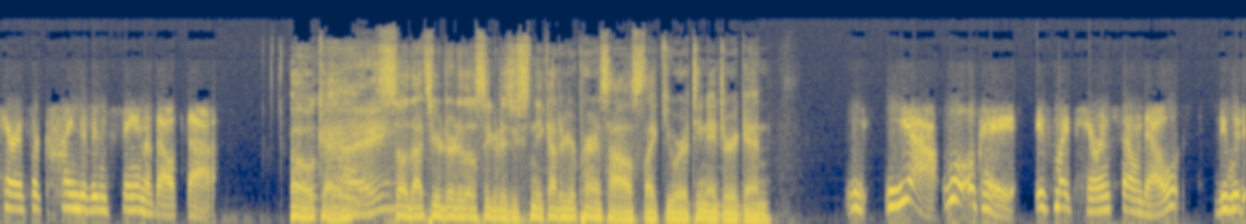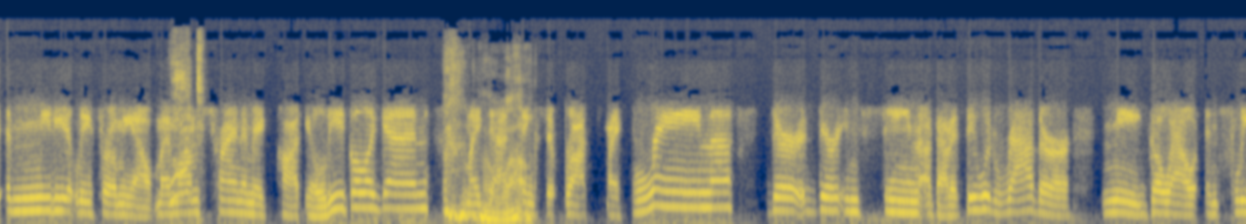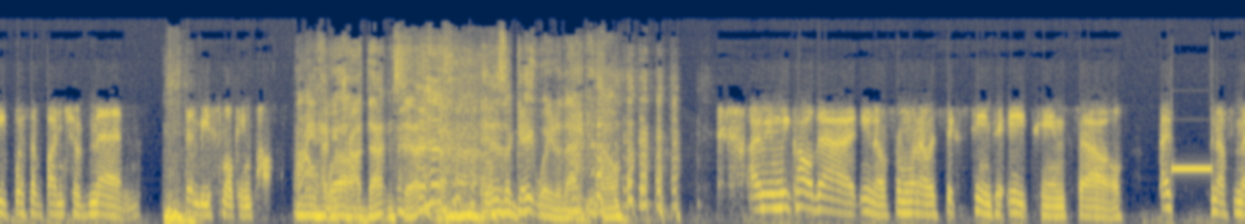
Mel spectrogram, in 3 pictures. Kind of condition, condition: link, phone line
